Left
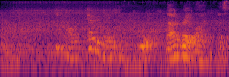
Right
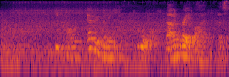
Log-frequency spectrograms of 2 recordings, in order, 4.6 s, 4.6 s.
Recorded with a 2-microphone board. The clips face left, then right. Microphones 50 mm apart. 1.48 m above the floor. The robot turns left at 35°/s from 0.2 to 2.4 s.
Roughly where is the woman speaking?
Ahead right.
